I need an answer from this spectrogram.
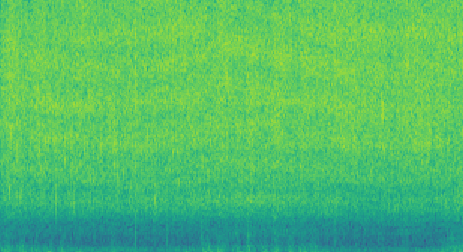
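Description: Marinated chicken skewers sizzling in hot oil in a grill pan: a steady frying hiss.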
